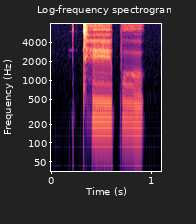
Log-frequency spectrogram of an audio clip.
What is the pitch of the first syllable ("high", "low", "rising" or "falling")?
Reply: low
